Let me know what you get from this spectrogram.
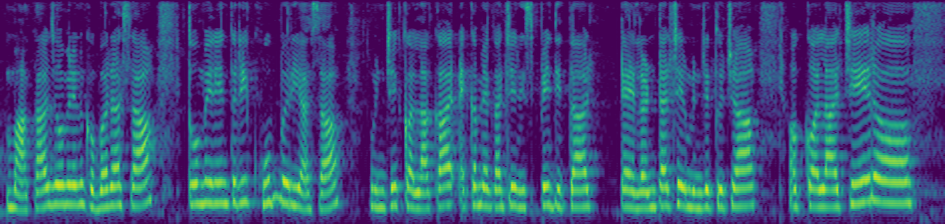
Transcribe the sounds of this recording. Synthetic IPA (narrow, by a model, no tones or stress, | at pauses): m̤akad͡zomeɾenkʰəbəɾasat̪omeɾent̪əɾiːkʰuːp̚bəɾiːasam̤əɳd͡zekəlakaɾɛkamɛkat͡ɕeɾisped̪it̪aʈɛləɳʈat͡ɕeɾm̤əɳd͡zet̪ut͡ɕjakəlat͡ɕeɾ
